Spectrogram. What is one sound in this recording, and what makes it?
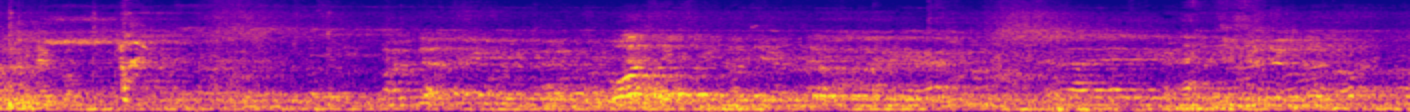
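Players call out to one another in a large echoing hall.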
